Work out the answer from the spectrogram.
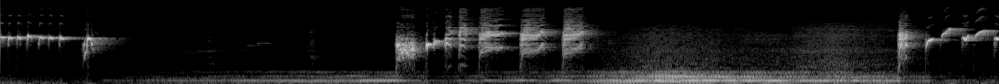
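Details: Greater green leafbird of the Banyuwangi type in a training mix with bebeci-style phrases, meant to raise a leafbird's emotion: a steady high whistle, then a rapid burst of sharp chirped notes, a low hum and hiss, and more chirps at the end.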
